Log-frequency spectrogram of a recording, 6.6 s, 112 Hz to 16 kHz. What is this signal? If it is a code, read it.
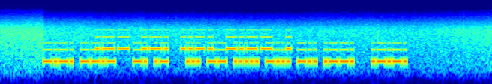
Morse code, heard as two keyed tones. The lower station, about 34 wpm, 430 Hz: CQ NA SM5BDP <AR>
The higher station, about 23 wpm, 910 Hz: WRFYE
